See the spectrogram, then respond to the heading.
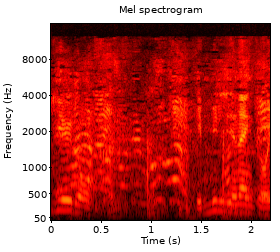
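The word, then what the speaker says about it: Fedor Emelianenko: Yeah, he really wants to fight Fyodor Emelianenko. Yeah, that's the way you pronounce it.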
